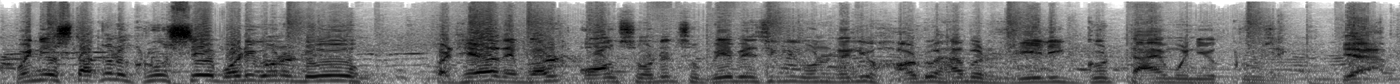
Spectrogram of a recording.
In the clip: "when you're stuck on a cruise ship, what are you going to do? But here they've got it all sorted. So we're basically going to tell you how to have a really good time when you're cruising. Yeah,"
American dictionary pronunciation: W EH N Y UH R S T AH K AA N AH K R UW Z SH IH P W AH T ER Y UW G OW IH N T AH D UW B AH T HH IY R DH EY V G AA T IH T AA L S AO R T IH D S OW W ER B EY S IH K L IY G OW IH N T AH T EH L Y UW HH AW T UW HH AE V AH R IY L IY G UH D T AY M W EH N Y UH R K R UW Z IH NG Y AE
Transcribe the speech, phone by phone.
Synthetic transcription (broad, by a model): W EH N Y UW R S T AH K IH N AH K R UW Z S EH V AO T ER Y UW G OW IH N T D UW B AH T HH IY R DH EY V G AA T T AA L S AO R T IH D S OW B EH B EY S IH K L IY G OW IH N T T EH L Y UW HH AW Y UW HH AE V AH R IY L IY G UH D T AY M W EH N Y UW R K R UW Z IH NG Y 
